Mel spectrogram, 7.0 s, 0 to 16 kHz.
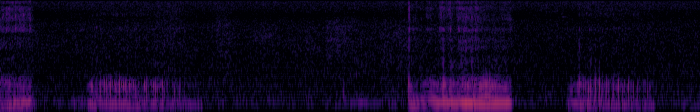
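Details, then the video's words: Two sleeping dogs snoring super loud: deep, rattling snores come in three long bursts, each about a second long and about two seconds apart, with quiet breathing between them. "2 Dogs snoring super loud!"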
